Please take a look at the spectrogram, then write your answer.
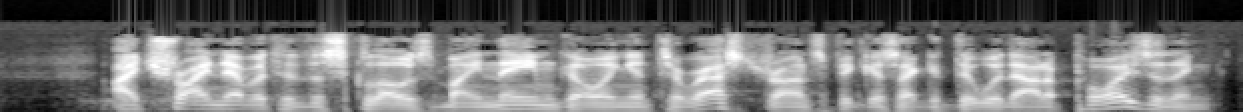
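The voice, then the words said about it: New York Brooklyn-sounding accent. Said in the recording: “are you from Brooklyn? ... My accent? ... Well, yeah, you sound just like my father.”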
